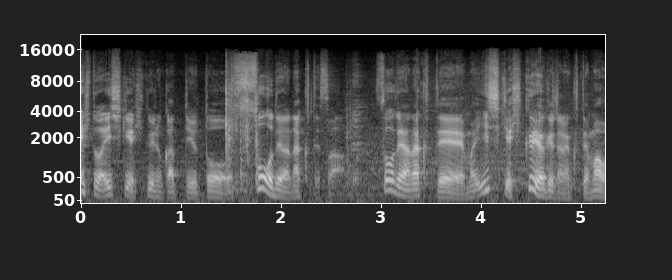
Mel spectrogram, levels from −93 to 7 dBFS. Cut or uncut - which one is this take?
cut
